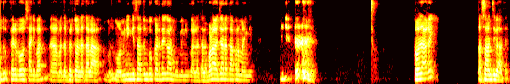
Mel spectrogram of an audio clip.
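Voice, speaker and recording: Bright high-voiced man teaching a Quran class. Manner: asks the class questions and answers them himself; recites Arabic verses slowly.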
